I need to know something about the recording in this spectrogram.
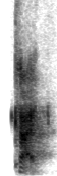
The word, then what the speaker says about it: chi: And we denote this formula by this Greek letter that is pronounced chi.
